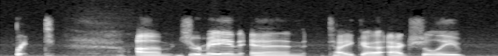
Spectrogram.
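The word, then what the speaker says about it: Bret: includes Brit McKenzie Brit Brit you have to say it like that Brit um Germaine and taica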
